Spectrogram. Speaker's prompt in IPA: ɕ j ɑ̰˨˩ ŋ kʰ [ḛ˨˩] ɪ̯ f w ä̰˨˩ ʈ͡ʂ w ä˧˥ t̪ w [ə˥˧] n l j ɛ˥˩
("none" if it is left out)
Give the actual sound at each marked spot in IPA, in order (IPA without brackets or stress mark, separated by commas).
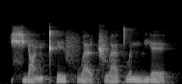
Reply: e˦, ə˥˧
